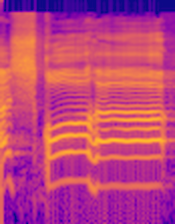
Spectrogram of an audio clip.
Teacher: शीन की अदायगी क्लियर रखें, काफ रूम मुस्तालिया से मोटा अदा करेंगे।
